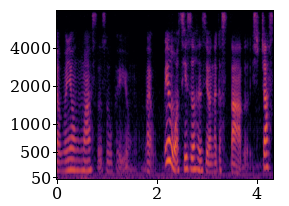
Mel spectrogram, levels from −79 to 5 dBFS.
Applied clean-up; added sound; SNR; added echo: none; none; none; none.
